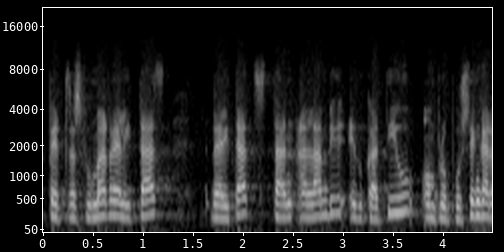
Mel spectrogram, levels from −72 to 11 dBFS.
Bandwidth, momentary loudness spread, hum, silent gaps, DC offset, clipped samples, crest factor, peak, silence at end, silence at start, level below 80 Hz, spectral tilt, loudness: 14 kHz; 5 LU; none; none; under 0.1%; under 0.1%; 18 dB; -6 dBFS; 0 s; 0.05 s; -62 dBFS; -4 dB/octave; -24 LUFS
